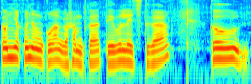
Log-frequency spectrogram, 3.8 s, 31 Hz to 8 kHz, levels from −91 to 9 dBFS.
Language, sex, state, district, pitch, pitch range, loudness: Wancho, male, Arunachal Pradesh, Longding, 145 Hz, 135-165 Hz, -13 LUFS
